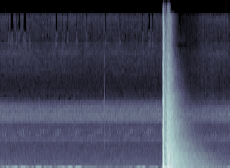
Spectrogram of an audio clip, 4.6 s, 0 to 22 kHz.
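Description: A single sharp, loud gunshot from a Pietta 1858 Remington cap-and-ball black-powder revolver cracks out after a quiet stretch of crickets chirping outdoors, then decays over about a second.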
